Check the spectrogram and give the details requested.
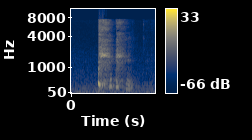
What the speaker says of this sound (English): I've had this cough for a week, it sucks.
